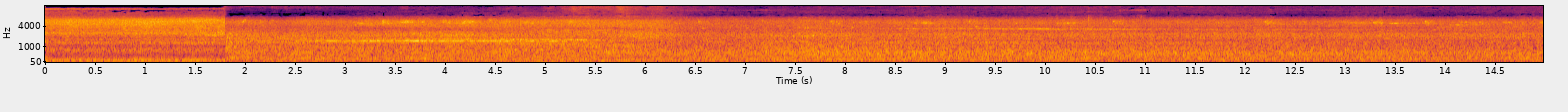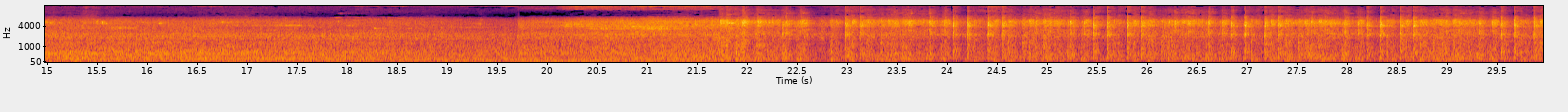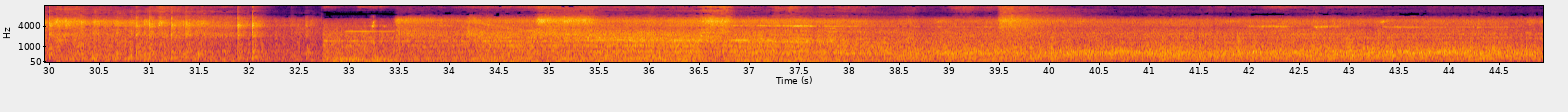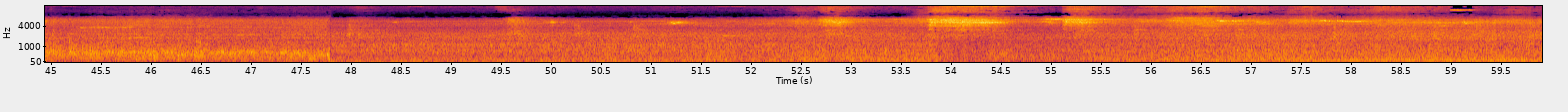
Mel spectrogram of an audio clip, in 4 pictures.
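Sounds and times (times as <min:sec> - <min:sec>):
train wheel and rail noise: 0:00.0 - 0:59.9
high wheel squeals: 0:01.7 - 0:06.7, 0:07.6 - 0:11.5, 0:12.2 - 0:18.6, 0:20.1 - 0:22.1, 0:32.8 - 0:40.1, 0:41.9 - 0:46.0, 0:51.2 - 0:59.5.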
